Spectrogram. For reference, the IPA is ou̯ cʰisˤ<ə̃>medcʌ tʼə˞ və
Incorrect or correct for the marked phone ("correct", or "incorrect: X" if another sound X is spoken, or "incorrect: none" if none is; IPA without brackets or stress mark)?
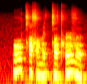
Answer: incorrect: ə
